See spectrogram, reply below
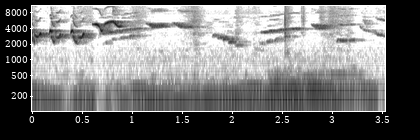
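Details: ['Caged oriental magpie-robin kept as a pet, its song used to prompt lazy birds to sing: quick tumbling whistles at the start, then thinner high notes over a steady low hum.']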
